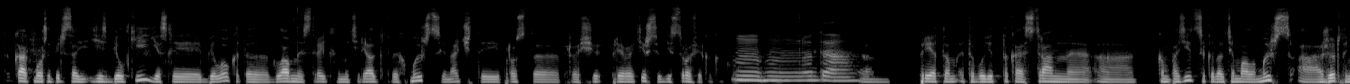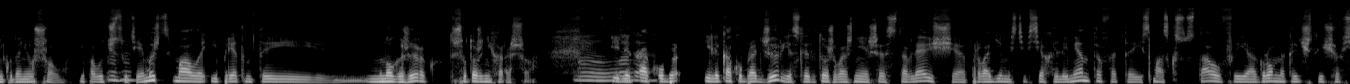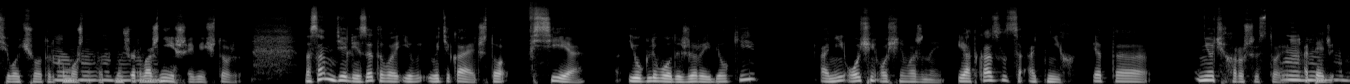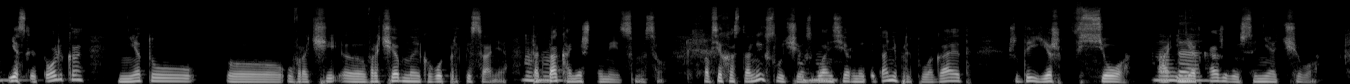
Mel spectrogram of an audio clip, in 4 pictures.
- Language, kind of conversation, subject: Russian, advice, Почему меня тревожит путаница из-за противоречивых советов по питанию?
- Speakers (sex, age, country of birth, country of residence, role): female, 45-49, Russia, France, user; male, 45-49, Russia, United States, advisor
- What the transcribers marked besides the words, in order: other background noise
